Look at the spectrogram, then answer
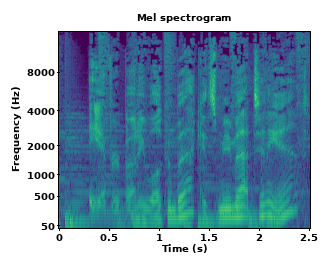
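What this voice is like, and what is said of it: Put-on radio announcer voice. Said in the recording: “I was trying to do my radio voice”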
